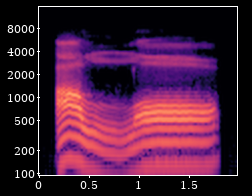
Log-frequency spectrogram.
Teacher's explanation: এই আল্লাহ ওয়ার্ডের ভিতরে যখন আমি লামের উচ্চারণ করছি, তখন এই লামের উচ্চারণটা একটু উঁচু হয়ে যাবে। হ্যাঁ, আল্লাহ, জিভটা গোল হয়ে উঠছে, আল্লাহ।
